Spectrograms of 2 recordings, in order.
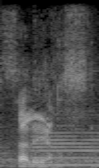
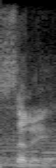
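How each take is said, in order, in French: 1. Le S final est prononcé. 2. Le S final est muet. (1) "On dit pas Salers" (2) "on dit salaire"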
